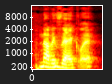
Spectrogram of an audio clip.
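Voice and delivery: lightly put-on Southern accent. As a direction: answer in a Southern US accent, a bit stronger. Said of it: "I'll do Southern".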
